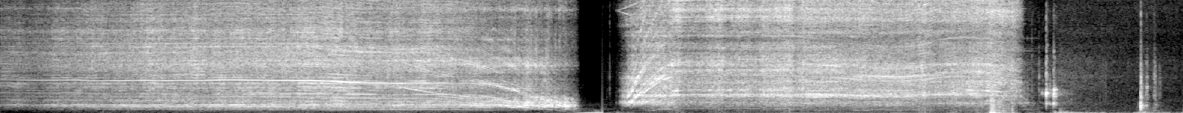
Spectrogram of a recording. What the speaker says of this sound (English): this saw is such a beast to use. I've never had a cordless saw anywhere close to as big as this thing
